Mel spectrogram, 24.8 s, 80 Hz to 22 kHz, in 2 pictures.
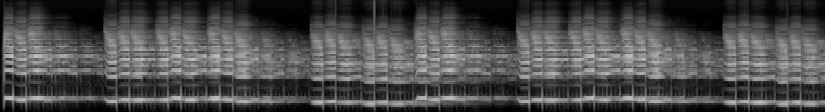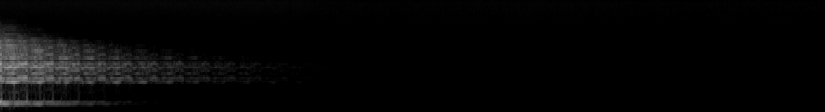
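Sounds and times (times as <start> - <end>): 
lead melody in G minor at 155 BPM: 0.1 - 12.8.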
